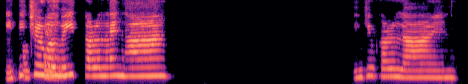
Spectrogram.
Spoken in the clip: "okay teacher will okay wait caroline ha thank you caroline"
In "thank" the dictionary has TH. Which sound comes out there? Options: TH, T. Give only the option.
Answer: T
